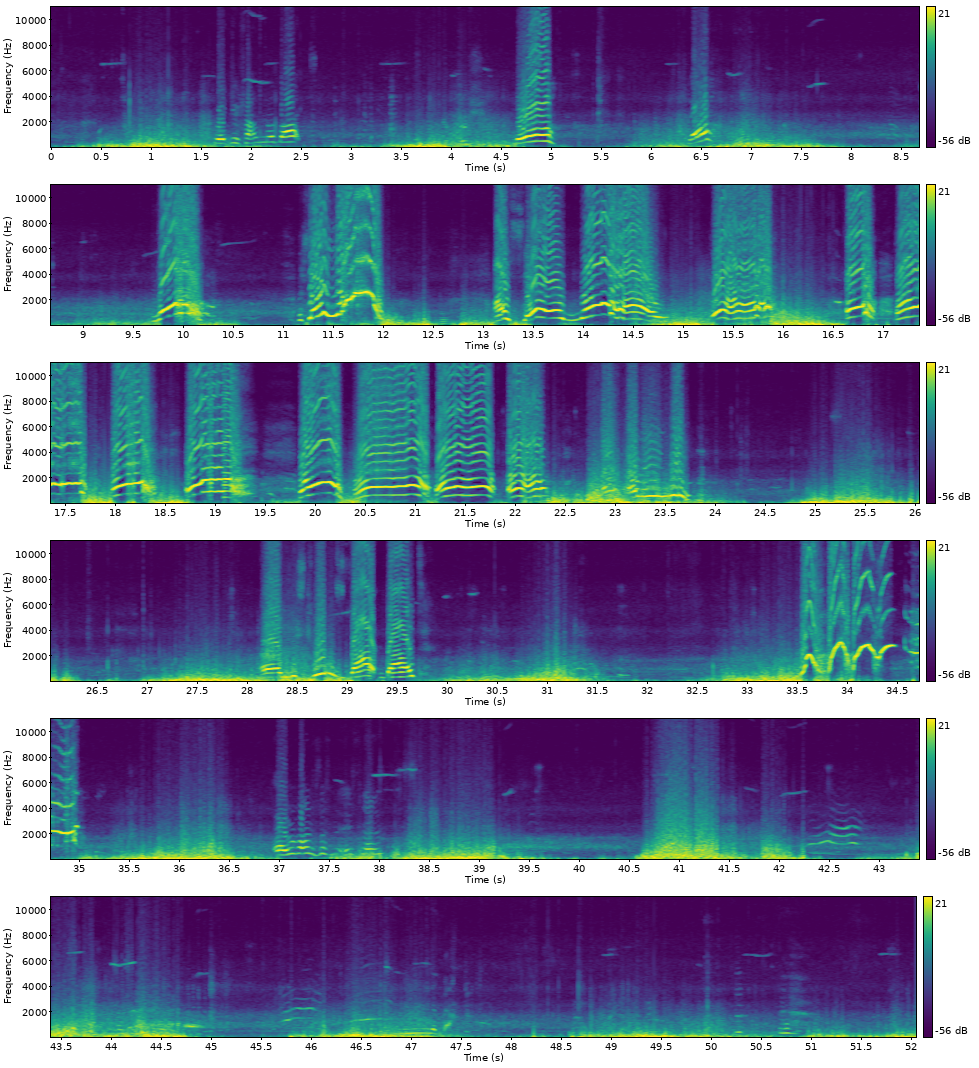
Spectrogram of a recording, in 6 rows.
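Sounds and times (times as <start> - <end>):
wind rumble on microphone: 0.0 - 52.0
child shrieking and squealing: 9.7 - 10.6, 11.2 - 12.0, 13.5 - 22.4, 33.6 - 35.2, 42.2 - 42.9, 45.7 - 47.3
child calling out: 42.3 - 42.9, 45.7 - 47.5.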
